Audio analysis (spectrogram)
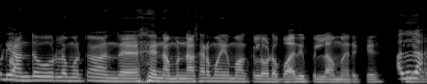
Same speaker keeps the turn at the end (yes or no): no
